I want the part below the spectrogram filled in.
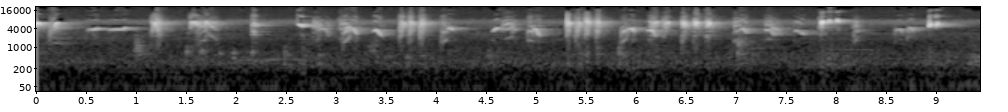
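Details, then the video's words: Home sunbird chattering in reply to a lure call meant for drawing wild sunbirds; a long sequence of sharp high chips mixed with short, stepped, descending whistles, steady and lively throughout. "Pancingan Konin Macet / Konin Bahan dan suara pikat"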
